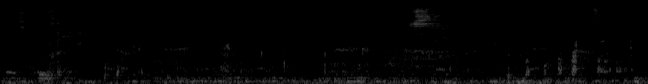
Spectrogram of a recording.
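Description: Near silence: faint background noise with scattered small ticks and a short hiss about four seconds in.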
